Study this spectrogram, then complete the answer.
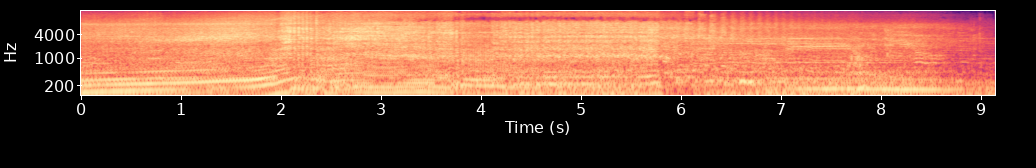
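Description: Tesla drag racing against a Buick Grand National: a loud, close engine note rises sharply as a car accelerates hard, then a sustained roar of passing vehicles, with a rumbling, noisy track atmosphere throughout.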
